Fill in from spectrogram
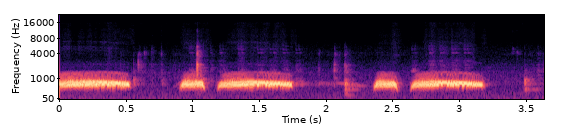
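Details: Male and female spotted doves cooing to stimulate and train a kept bird: deep, hollow coo notes in short and longer drawn-out bursts, about five in under four seconds, with brief pauses between.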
